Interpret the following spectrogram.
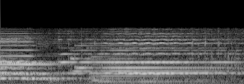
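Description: The end of a live song: the last sung note dies away about half a second in, leaving violin and the accompanying instruments holding the final chord.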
